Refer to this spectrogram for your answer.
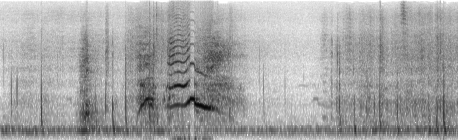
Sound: lady screams

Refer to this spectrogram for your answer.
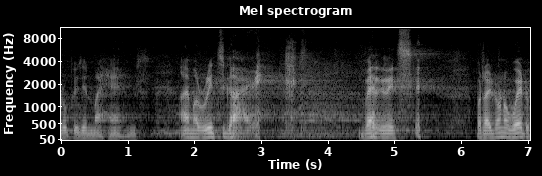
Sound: laughs

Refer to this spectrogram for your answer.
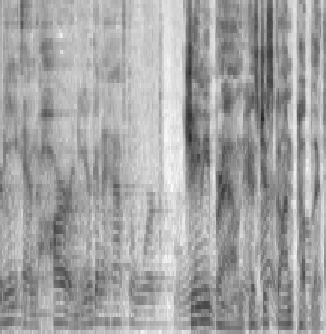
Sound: voiceover

